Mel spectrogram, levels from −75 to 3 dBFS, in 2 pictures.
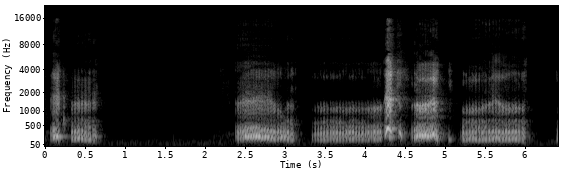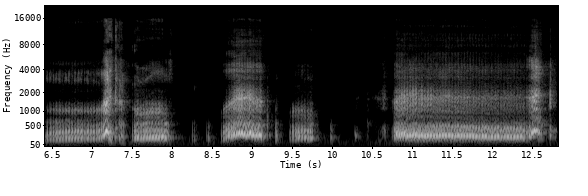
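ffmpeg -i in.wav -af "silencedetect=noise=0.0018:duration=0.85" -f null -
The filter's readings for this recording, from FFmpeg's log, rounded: silence_start: 0.73
silence_end: 2.18 | silence_duration: 1.45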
